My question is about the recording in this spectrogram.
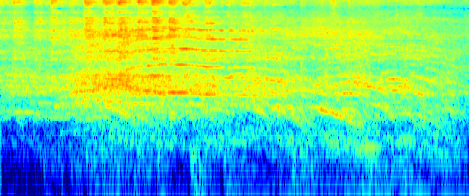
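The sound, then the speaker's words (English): A large hometown crowd at a dual moguls skiing event cheers and shouts in a steady, fairly loud roar that swells briefly early on and holds for several seconds, with no single voice standing out. “The hometown crowd wasn't sure either.”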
